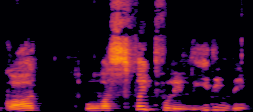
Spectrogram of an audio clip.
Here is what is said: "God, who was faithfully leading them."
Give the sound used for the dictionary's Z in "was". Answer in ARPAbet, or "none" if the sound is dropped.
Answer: S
